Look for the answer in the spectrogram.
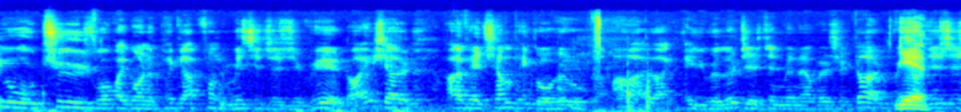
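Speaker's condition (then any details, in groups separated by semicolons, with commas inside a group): Cerebral palsy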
